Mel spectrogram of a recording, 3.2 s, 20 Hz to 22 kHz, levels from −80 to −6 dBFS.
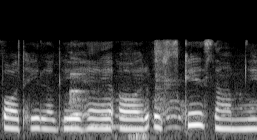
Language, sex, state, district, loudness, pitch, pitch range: Hindi, female, Bihar, Kaimur, -15 LUFS, 265 Hz, 255-285 Hz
